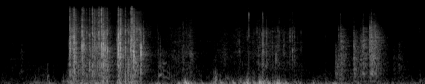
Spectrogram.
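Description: An oracle card deck, the Crystal Mandala deck, being shuffled by hand in several quick bursts of card-on-card rustling, the longest and loudest about a second in.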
